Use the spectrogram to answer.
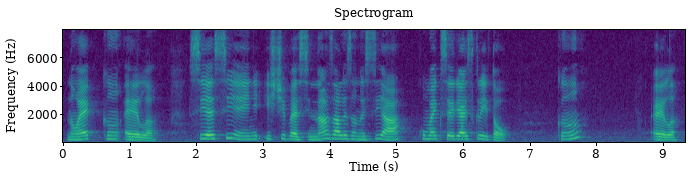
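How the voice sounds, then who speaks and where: A woman's voice: medium pitch, a bit bright. Brazilian woman teaching grammar. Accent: Brazilian Portuguese. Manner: explanatory, repeats words slowly and points with "ó" and "tá?". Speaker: Portuguese teacher. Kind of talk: exam-prep grammar lesson at a whiteboard.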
